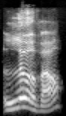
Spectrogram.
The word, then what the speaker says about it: Louisville: wiseburg realtors and she is a native from louisville did i say it right yes she did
